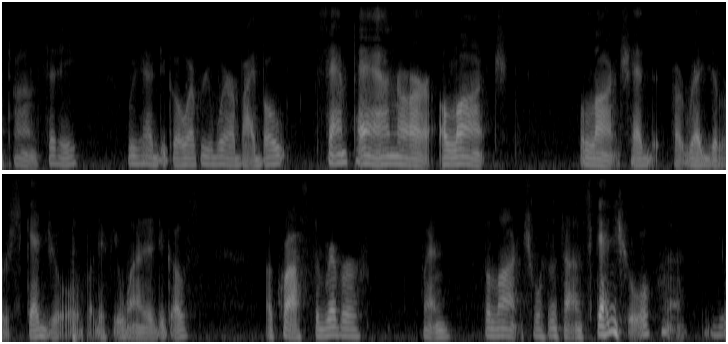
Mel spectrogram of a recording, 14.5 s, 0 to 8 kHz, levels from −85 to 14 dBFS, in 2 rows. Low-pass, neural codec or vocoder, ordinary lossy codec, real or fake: 7.2 kHz; none; AAC, 32 kbps; real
